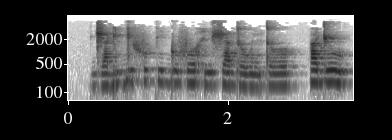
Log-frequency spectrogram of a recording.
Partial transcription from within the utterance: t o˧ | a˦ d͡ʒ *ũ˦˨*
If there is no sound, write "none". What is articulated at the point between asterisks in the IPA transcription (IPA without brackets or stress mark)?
ũ˦˨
